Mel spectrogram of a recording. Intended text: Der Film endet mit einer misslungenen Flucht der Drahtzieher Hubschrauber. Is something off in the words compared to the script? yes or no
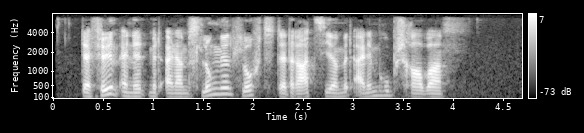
yes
